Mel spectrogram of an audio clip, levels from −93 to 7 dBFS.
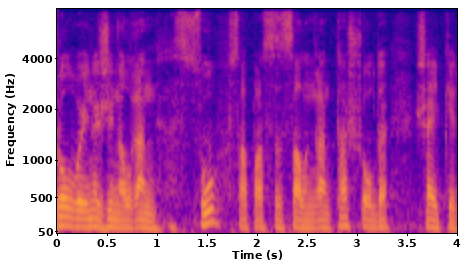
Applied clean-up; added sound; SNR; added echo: none; none; none; none.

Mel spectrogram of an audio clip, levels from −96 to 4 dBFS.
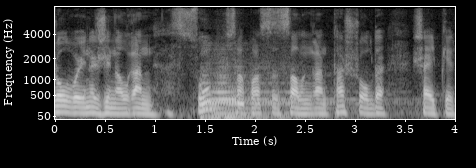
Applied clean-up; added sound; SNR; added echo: none; Organ; 6 dB; none.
